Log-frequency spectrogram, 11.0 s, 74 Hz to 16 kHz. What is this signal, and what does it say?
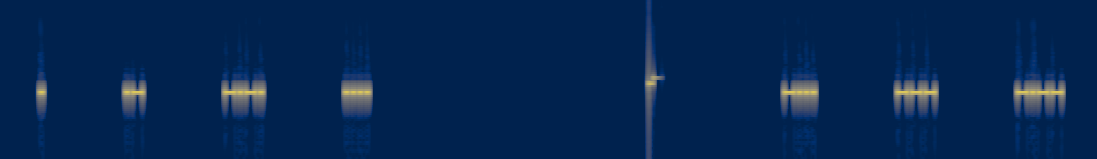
Morse code, heard as a keyed tone, about 36 wpm, spaced as for 10 wpm, 690 Hz. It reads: EACH BOY
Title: 8x Character Spacing - Top 300 Words - 35wpm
